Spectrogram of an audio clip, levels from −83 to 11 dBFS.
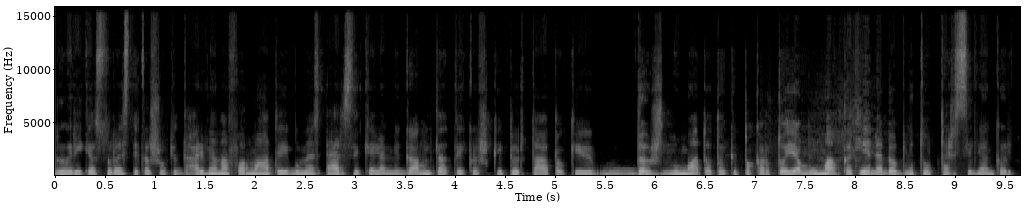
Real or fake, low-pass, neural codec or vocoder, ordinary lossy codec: fake; 14.4 kHz; codec, 44.1 kHz, 2.6 kbps, SNAC; Opus, 24 kbps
